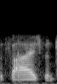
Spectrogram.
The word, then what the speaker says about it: Theismann: We think by just simply changing the pronunciation of your last name from Theismann to Theismann to rhyme with Heisman, we can get you that trophy."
